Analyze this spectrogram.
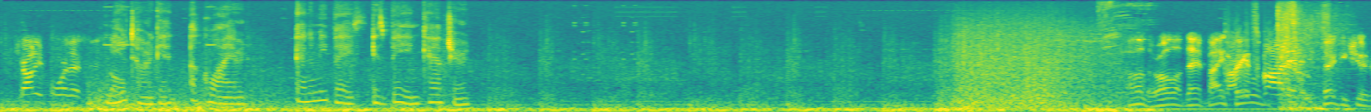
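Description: Laser weapons fire in short bursts.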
